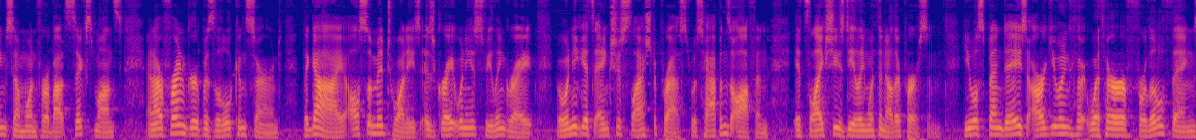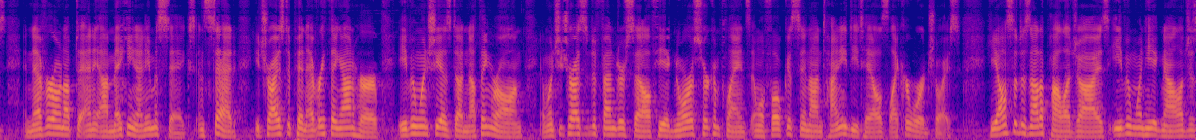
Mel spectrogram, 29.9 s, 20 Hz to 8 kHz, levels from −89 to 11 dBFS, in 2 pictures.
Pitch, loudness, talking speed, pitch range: 125 Hz, -24 LUFS, 220 wpm, 110-145 Hz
